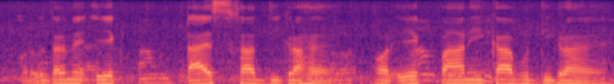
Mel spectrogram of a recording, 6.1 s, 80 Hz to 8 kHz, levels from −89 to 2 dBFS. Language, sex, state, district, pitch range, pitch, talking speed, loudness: Hindi, male, Uttar Pradesh, Hamirpur, 110-125 Hz, 115 Hz, 165 wpm, -21 LUFS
